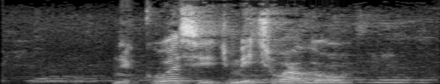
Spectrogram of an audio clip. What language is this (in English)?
Kabyle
